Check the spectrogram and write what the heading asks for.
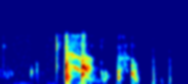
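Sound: coughing fit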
